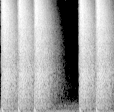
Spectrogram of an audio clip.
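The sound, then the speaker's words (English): Five loud pistol shots fired over and over in a corridor: three come in quick succession, then a pause, then two more. Each sharp crack trails off in a brief decay. “I fired over and over again, the shots deafening in the corridor.”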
